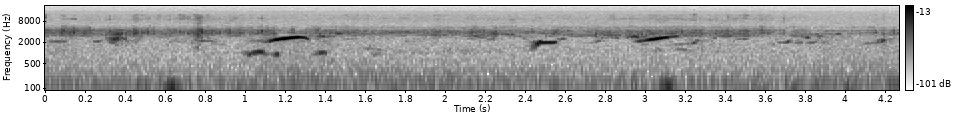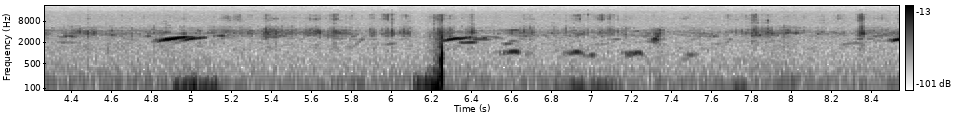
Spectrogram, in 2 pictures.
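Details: Familiar chat fledglings outside the nest give short, thin, upslurred chirps about every two seconds, with a few softer low notes, a sharp click, and a steady insect-like hiss behind.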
